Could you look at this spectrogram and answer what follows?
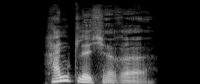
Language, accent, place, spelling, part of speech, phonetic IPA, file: German, Germany, Berlin, handlichere, adjective, [ˈhantlɪçəʁə], De-handlichere.ogg
- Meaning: inflection of handlich: 1. strong/mixed nominative/accusative feminine singular comparative degree 2. strong nominative/accusative plural comparative degree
